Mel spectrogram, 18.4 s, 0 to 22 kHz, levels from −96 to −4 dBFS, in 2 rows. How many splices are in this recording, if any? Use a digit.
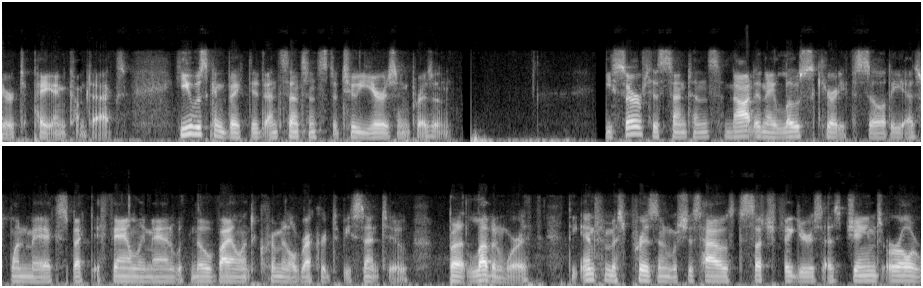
0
